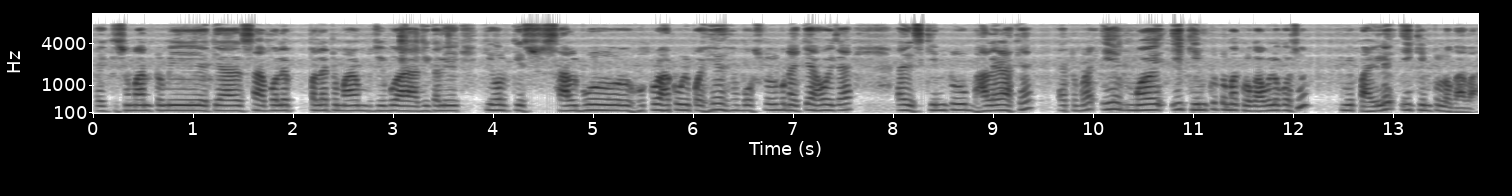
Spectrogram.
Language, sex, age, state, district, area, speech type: Assamese, male, 30-45, Assam, Sivasagar, rural, spontaneous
